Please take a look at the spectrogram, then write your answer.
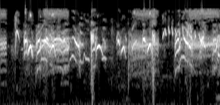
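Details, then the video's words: Sunbird lure recording meant to attract all kinds of sunbirds: dense, loud, high-pitched twittering chirps and rapid squeaky notes pouring out almost without pause, with sharp clicks scattered through. "suara pikat semua jenis burung kolibri"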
